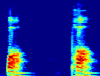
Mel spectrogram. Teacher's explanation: प फ जब बोलेंगे दोनों होठ सटेगा, कोई ऐसा नहीं है जो मुंह खोलकर जो है प प बोल रहे।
